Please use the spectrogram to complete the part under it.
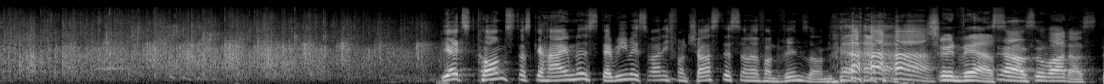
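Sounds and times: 
audience applause: 0.0 - 4.5
speech: 4.4 - 11.0
laughter: 8.2 - 10.6.

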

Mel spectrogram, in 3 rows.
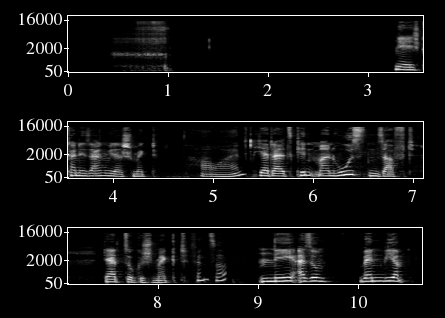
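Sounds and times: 
slurping a drink: 0.4 - 1.2
soft swallowing clicks: 0.9 - 3.2
speech: 3.3 - 10.6.

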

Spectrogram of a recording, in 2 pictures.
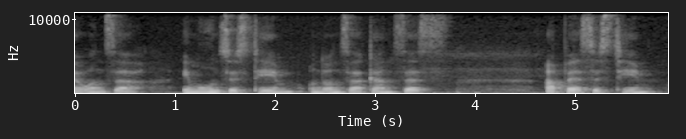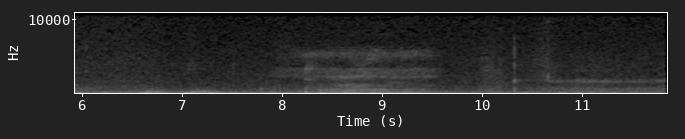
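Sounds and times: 
speech: 0.0 - 3.7, 4.7 - 5.9
faint hum: 0.0 - 11.8
dog snoring: 3.6 - 11.8.

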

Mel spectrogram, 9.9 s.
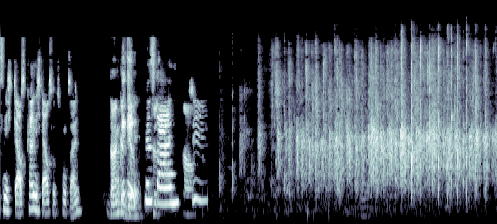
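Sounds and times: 
speech: 0.0 - 4.5
crowd applause: 4.6 - 9.9.

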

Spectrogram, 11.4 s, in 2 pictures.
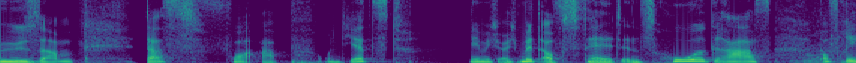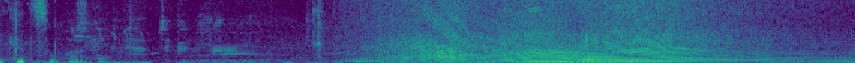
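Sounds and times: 
speech: 0.0 - 7.0
drone taking off, rotors whirring: 5.4 - 11.3.

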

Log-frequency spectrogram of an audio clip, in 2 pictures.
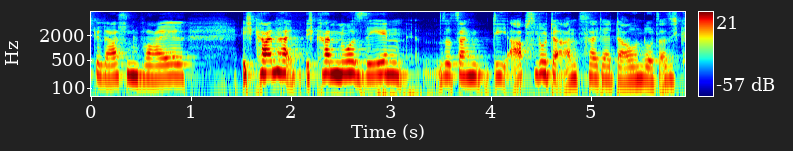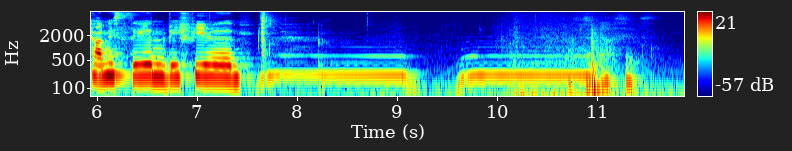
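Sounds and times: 
speech: 0.0 - 7.8
mobile phone vibrating: 7.7 - 11.2.

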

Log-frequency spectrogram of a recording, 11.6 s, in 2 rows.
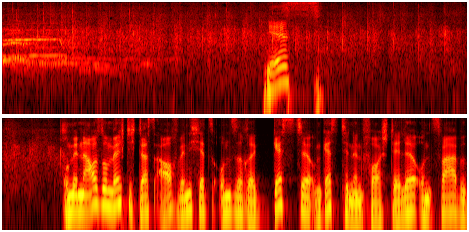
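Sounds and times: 
audience applause: 0.0 - 6.7
speech: 3.3 - 4.1, 6.6 - 11.6.

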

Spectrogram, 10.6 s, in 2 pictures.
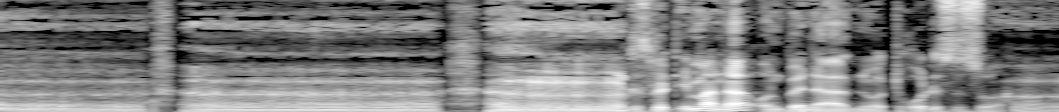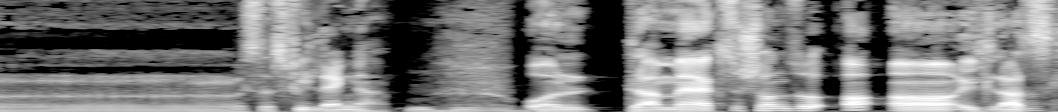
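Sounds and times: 
person imitating dog growl: 0.0 - 3.3, 5.0 - 6.6
speech: 3.1 - 5.8, 6.5 - 10.5.

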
